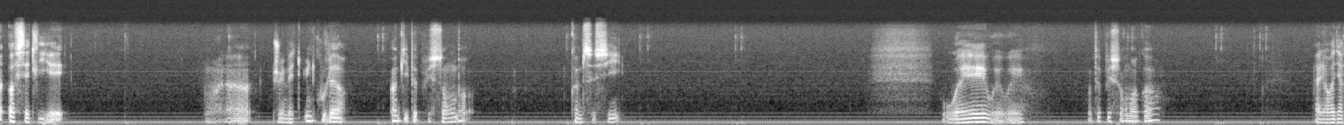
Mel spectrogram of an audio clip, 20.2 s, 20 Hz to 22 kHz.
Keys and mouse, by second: 0.3 click, 2.0-4.0 drag, 5.8 click, 8.6 click, 9.7 click, 11.1 click, 17.1 click, 18.4 click.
